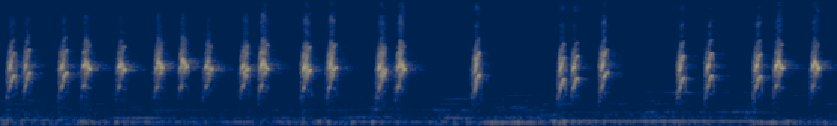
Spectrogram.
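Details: Sooty-headed bulbul training sound for kept birds: fast clusters of sharp chips, then sparser single and paired notes with gaps.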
